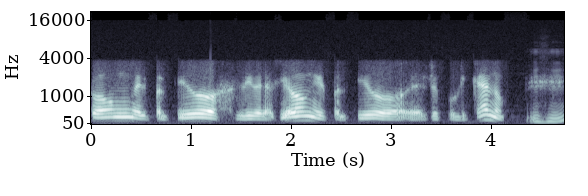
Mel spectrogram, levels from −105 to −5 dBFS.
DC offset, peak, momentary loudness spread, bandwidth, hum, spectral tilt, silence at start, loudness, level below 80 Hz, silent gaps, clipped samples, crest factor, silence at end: under 0.1%; 0 dBFS; 17 LU; 5.4 kHz; none; -9.5 dB/octave; 0 s; -18 LUFS; -66 dBFS; none; under 0.1%; 18 dB; 0 s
